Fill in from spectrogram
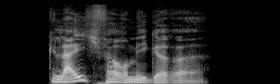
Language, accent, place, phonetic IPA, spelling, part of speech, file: German, Germany, Berlin, [ˈɡlaɪ̯çˌfœʁmɪɡəʁə], gleichförmigere, adjective, De-gleichförmigere.ogg
- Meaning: inflection of gleichförmig: 1. strong/mixed nominative/accusative feminine singular comparative degree 2. strong nominative/accusative plural comparative degree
